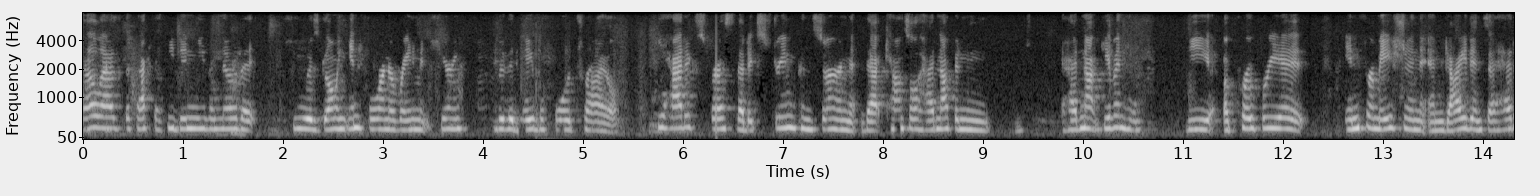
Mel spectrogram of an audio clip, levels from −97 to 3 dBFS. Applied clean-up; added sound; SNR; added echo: none; none; none; none.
